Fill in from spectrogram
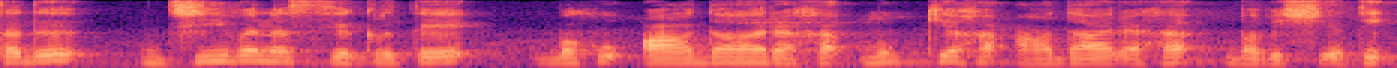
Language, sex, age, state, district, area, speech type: Sanskrit, female, 30-45, Tamil Nadu, Chennai, urban, spontaneous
